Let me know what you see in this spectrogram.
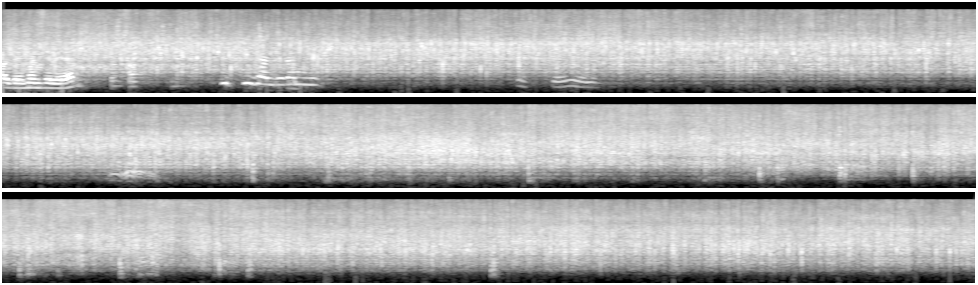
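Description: Sliced squash frying in hot oil in a black iron wok, a steady sizzle throughout, with a spatula stirring the pieces around the pan.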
